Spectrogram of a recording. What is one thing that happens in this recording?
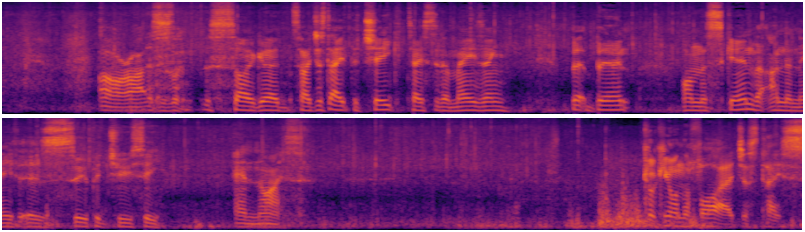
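A man speaks with animation close to the microphone.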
